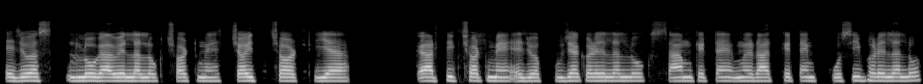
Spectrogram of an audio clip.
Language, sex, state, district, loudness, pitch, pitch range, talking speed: Bhojpuri, male, Bihar, Saran, -17 LUFS, 165 Hz, 165-170 Hz, 170 wpm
